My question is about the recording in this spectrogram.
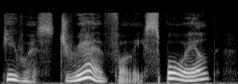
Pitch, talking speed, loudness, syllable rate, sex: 200 Hz, 100 wpm, -16 LUFS, 3.5 syllables/s, female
